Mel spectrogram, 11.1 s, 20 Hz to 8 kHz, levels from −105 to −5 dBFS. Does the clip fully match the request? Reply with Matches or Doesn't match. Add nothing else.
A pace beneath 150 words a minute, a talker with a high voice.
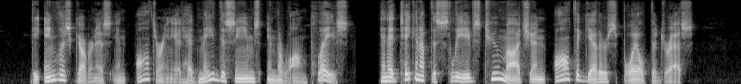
Doesn't match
